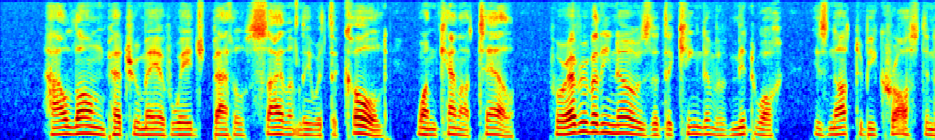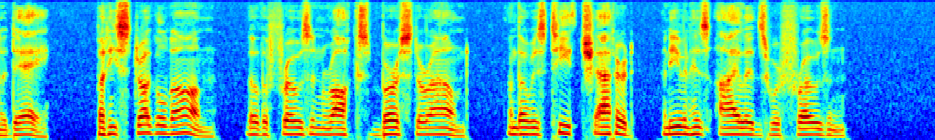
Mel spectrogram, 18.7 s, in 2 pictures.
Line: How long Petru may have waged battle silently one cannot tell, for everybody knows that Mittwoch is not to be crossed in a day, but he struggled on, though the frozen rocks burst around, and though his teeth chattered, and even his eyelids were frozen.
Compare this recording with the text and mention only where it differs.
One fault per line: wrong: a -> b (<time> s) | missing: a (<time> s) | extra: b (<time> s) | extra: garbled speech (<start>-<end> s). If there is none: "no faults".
extra: with the cold (3.1 s)
extra: the kingdom of (6.6 s)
